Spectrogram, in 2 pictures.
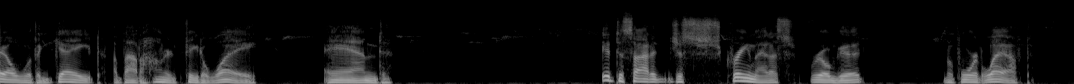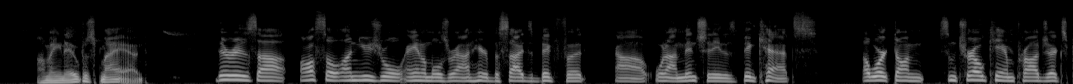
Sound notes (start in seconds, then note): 3.8 background wildlife sounds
